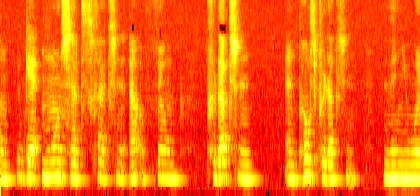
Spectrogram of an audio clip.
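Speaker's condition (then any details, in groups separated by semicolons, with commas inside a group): Cerebral palsy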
